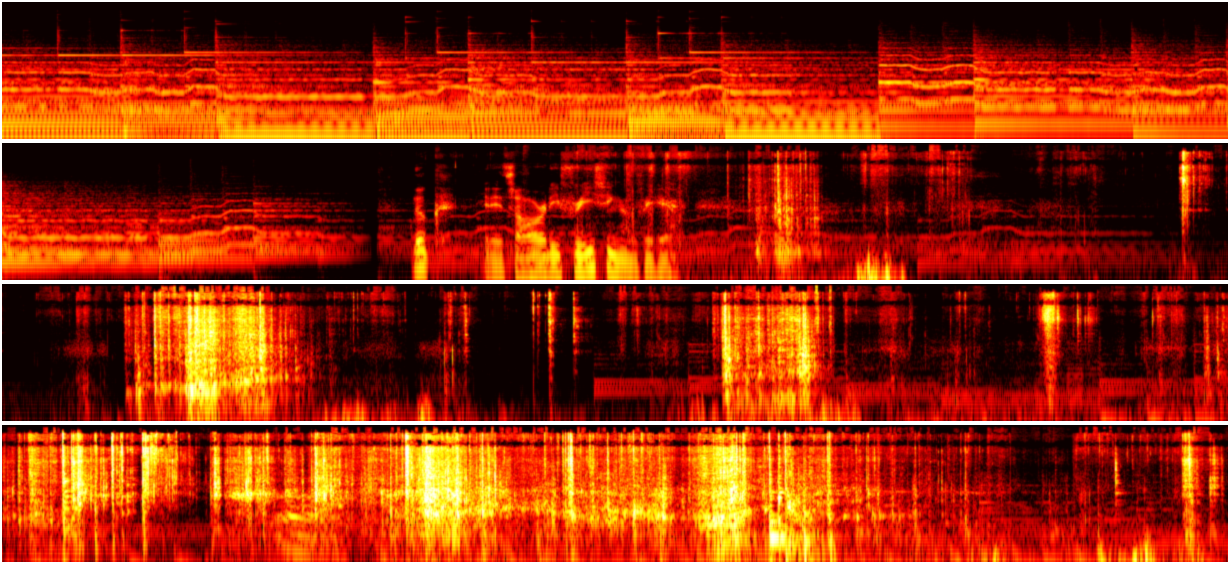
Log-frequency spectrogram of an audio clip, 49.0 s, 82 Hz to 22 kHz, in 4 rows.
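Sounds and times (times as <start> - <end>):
small ice clinks: 25.8 - 27.6, 36.6 - 46.6
ice cracking and shattering: 25.8 - 27.8, 31.6 - 32.8, 36.5 - 46.6.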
